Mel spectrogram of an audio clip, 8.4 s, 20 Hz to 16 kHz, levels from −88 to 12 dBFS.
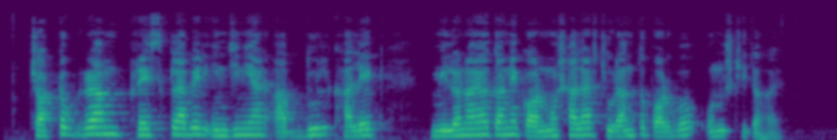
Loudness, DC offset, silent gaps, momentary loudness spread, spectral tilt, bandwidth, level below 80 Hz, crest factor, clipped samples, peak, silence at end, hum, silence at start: -24 LUFS; under 0.1%; none; 10 LU; -7 dB/octave; 10.5 kHz; -60 dBFS; 16 dB; under 0.1%; -8 dBFS; 0.6 s; none; 0.3 s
